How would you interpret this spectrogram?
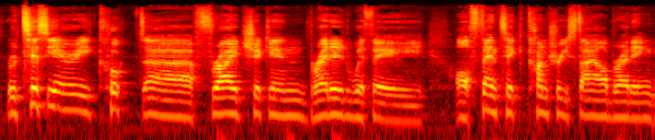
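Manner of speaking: hammed-up restaurant menu description; menu sales pitch. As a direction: sell the dish like a fancy menu blurb. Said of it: "we're trying to sell you on this".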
